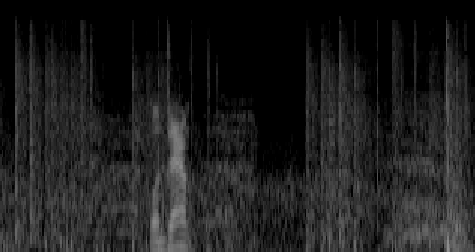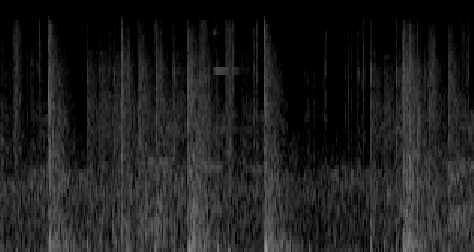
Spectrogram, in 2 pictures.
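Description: Turrets and rifles open fire in RimWorld, with rapid bursts of sharp shots crackling in uneven volleys over several seconds while someone talks over the gunfire.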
